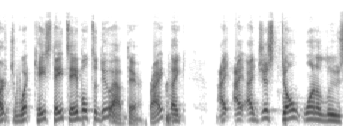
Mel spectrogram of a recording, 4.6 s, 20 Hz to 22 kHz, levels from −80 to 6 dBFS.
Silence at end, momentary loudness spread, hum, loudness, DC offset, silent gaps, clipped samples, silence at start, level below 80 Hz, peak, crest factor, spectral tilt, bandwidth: 0 s; 5 LU; none; -23 LUFS; under 0.1%; none; under 0.1%; 0 s; -62 dBFS; -6 dBFS; 18 dB; -3.5 dB/octave; 16 kHz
